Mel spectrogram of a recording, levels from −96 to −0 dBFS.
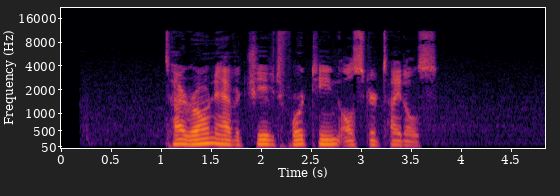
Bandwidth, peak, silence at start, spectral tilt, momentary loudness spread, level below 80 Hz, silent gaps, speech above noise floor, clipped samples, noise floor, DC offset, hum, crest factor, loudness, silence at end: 11.5 kHz; -12 dBFS; 1.05 s; -5.5 dB/octave; 12 LU; -66 dBFS; none; 40 dB; under 0.1%; -71 dBFS; under 0.1%; none; 22 dB; -32 LUFS; 1.1 s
